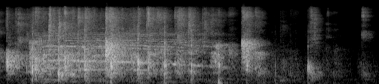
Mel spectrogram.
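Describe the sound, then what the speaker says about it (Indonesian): Classroom applause from a group of students, dense clapping near and loud at first, then thinning into a few scattered claps that stop and restart briefly toward the end. "Boleh kasih applause untuk kita semua?"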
